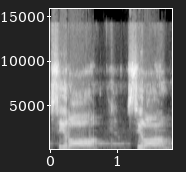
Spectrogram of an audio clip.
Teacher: را کے اوپر زبر ہو تو موٹا پڑا جاتا ہے، پیش ہو تب بھی موٹا پڑا جاتا ہے، زیر ہو تو بریک پڑا جاتا ہے۔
